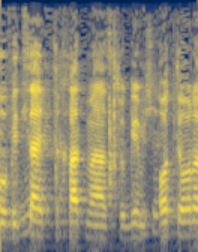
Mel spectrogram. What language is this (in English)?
Hebrew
